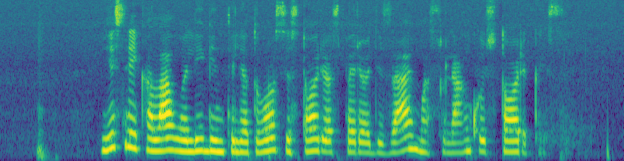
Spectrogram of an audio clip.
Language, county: Lithuanian, Vilnius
